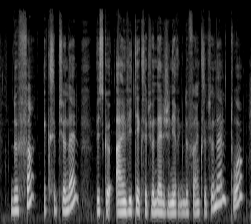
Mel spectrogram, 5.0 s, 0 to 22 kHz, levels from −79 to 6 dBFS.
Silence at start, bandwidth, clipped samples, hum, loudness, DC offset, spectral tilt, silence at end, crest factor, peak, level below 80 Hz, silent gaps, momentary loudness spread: 0.2 s; 19 kHz; under 0.1%; none; -19 LUFS; under 0.1%; -5 dB/octave; 0.2 s; 18 dB; 0 dBFS; -60 dBFS; none; 9 LU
